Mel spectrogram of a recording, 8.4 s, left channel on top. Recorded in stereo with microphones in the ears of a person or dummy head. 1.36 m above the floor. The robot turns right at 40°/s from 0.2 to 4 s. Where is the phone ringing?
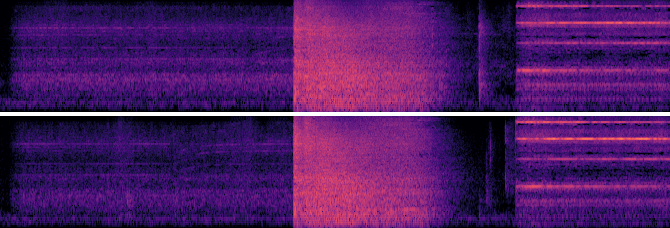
55° right (ahead or behind), 0.9 m.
